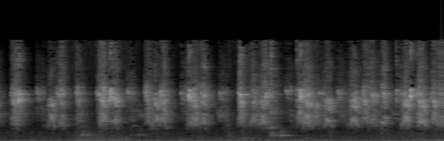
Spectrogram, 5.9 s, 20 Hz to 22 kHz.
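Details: Crossbred saffron finch chicks of Venezuela CMA and CVK 103 parentage squawk for food during feeding: repeated shrill, buzzy high bursts in quick succession, some briefly lower, over a quiet low hum.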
